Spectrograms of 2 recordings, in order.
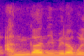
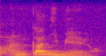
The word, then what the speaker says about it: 안간힘: 이거 안간힘이라고 읽으면 안 됩니다. 이거요 표준 발음 안간힘이에요. 중요한 거 아니지만 안간힘이라고 읽습니다. 왜냐하면 간힘 더하기 안이라는 합성어여서 이거 안간힘이라고 읽는데요. 된소리가 된답니다. 사실소리 현상이에요.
